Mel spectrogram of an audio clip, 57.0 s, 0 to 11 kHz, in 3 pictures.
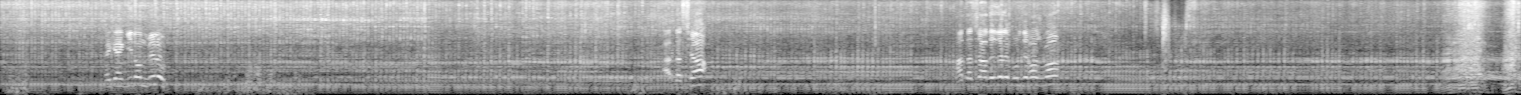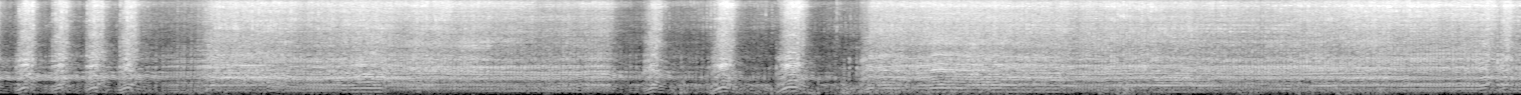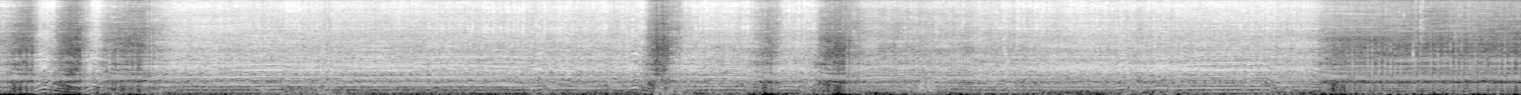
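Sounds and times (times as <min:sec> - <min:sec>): motorbike engine revving: 0:00.0 - 0:57.0.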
